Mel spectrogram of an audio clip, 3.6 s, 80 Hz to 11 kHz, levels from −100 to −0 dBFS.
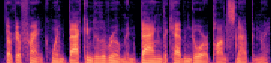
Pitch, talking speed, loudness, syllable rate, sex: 100 Hz, 265 wpm, -23 LUFS, 5.7 syllables/s, male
